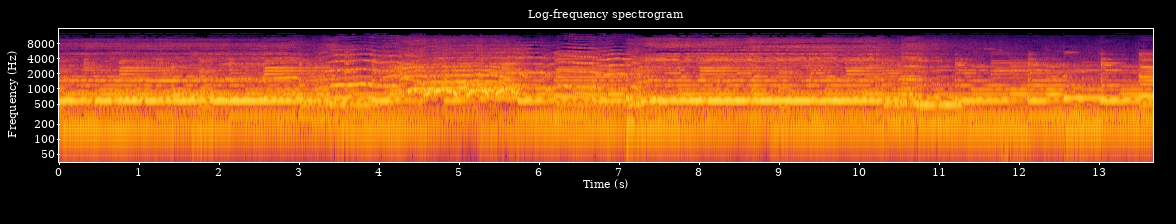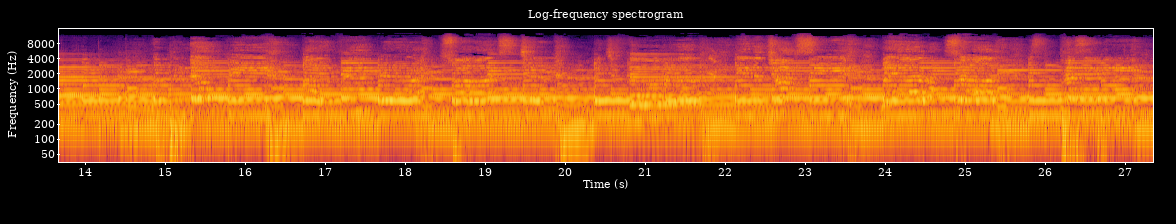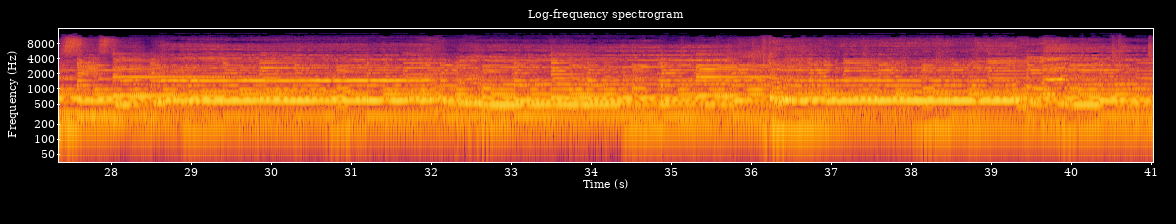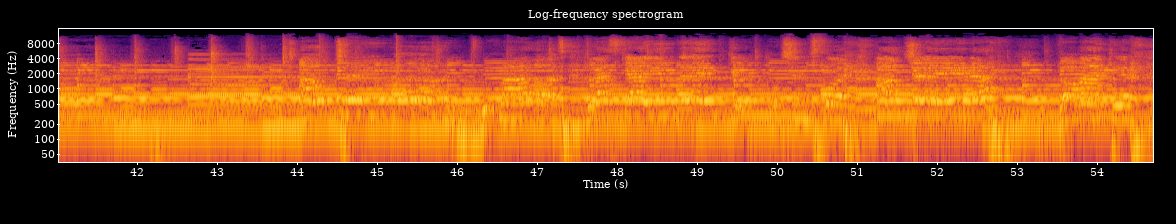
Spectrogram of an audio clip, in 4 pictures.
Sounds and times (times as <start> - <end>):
Music: 0.0 - 54.7.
